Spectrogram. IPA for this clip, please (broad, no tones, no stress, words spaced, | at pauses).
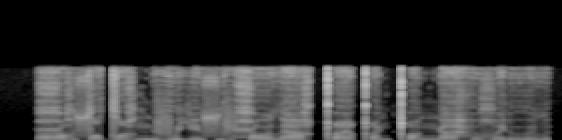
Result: ʕɔʁsʷedˤoʁ ŋɪvʊ jesʷɪvħɔ laʁ qʼe qʼeŋqʼɔŋa ɦʊʁʷeɾʊl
